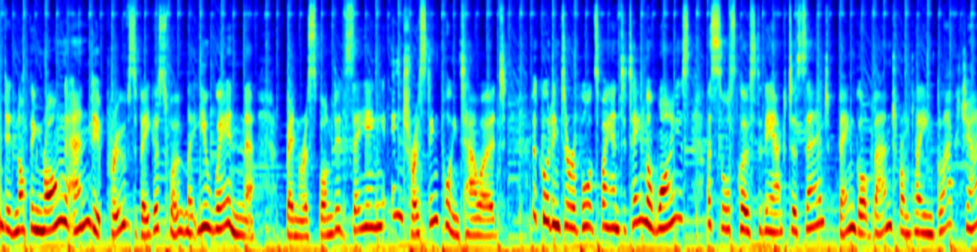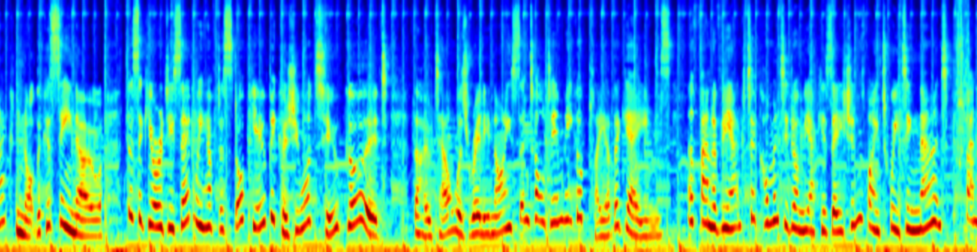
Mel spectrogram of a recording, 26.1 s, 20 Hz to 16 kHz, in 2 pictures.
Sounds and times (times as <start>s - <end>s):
Music: 0.0s - 26.0s
Speech: 0.0s - 26.0s.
